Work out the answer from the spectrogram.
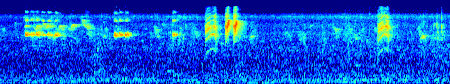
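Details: Sunbird giving high, tinkling twitters in short groups, then louder sharp, sweeping chirps, separated by quiet pauses.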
